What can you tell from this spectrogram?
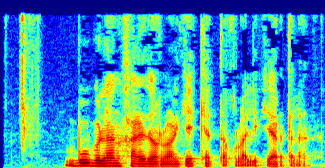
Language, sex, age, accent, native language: Uzbek, male, 18-24, Surxondaryo, Uzbek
